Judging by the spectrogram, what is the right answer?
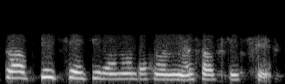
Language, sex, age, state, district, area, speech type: Maithili, female, 45-60, Bihar, Araria, rural, conversation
